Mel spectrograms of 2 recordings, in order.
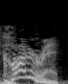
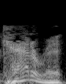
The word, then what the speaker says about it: Carteret: Cuz it's spelled C A T here. It's Carterette. Oh, Carter, New Jersey. Yeah. Not Catarrett. It's Carter. Yeah. Carterette, New Jersey.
